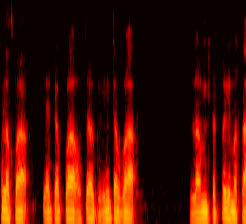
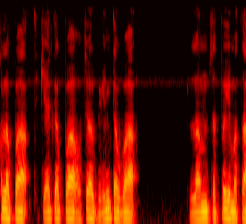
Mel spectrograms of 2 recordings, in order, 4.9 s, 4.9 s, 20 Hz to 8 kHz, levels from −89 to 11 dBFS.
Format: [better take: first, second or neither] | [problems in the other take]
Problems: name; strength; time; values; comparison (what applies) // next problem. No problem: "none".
second | noise reduction (neural mask model DeepFilterNet 3)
